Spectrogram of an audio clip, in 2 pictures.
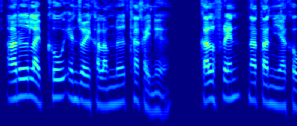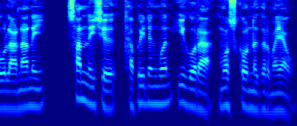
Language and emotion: Bodo, neutral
